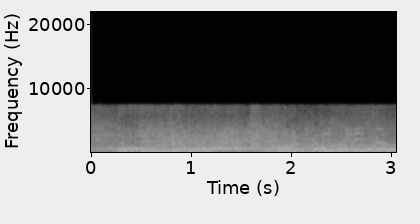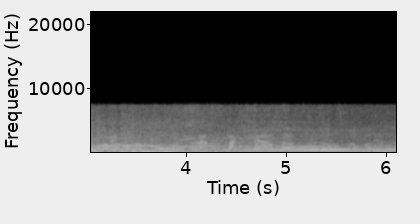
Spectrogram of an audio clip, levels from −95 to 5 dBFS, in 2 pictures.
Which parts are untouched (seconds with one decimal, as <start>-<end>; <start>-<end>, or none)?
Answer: 0.0-1.0; 4.7-6.1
